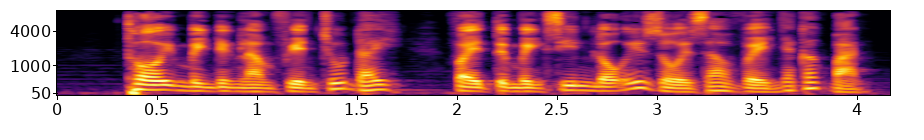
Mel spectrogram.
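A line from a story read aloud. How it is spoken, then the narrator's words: Laughing loudly. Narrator (Vietnamese): cười to nói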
